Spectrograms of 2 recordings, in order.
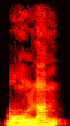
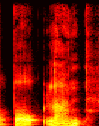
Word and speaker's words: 木兰: 陈三平认为应该很有关系，因为中古汉语里面的木兰的发音啊，跟我们今天不太一样，它比较像是今天你在闽南话里面，你上网查查看，看得到闽南话里面怎么去读木兰词，你会发现它木兰这个发音是这样的，木兰。这个字呢，虽然也有 m 这个音，但是隐隐约约你听得到“ 宝兰”。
